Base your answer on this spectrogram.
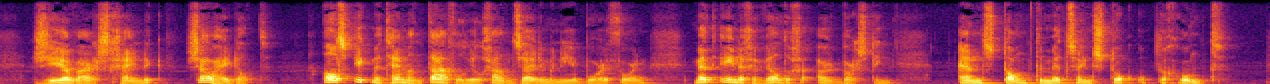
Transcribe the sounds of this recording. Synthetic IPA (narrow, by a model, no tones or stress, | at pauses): zɪːɹʋaːɹsχɛjnlək | sɑwɦɛjdɑt | ɑlˠsɪkmɛtɦɛmaːntaːfəlˠʋɪlˠχaːnzɛjdəmənɪːɹbɔɹθɔɹnmɛtʰeɪjnəχəʋɛlˠdəχəʔœɥd̚bɑɹstɪŋ | ɛnstɑmtəmɛtsɛjnstɔkɔp̚dəχrɔnt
